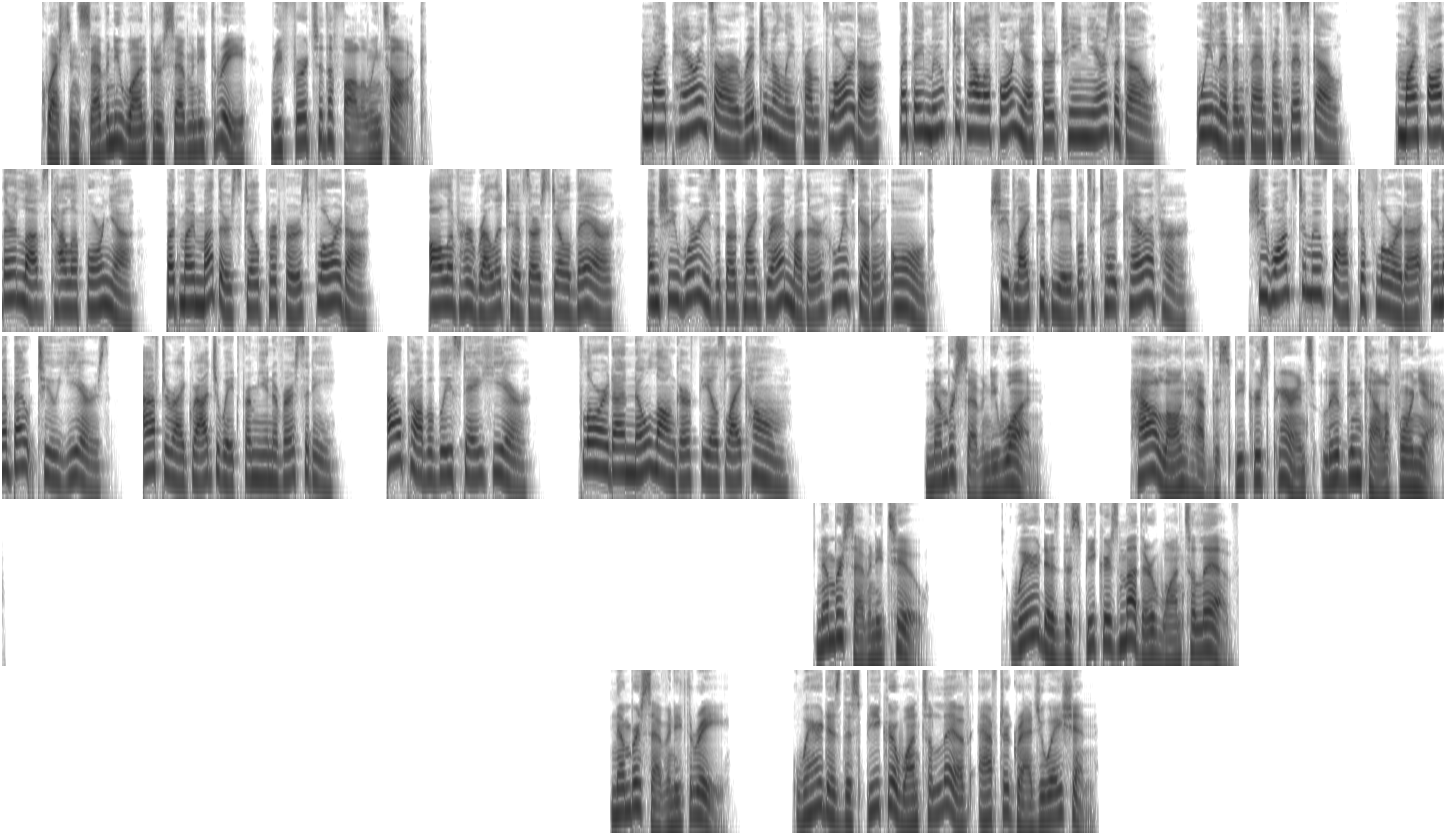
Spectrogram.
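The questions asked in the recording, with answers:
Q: How long have the speaker's parents lived in California?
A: 13 years

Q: Where does the speaker's mother want to live?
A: Florida

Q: Where does the speaker want to live after graduation?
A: San Francisco, California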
